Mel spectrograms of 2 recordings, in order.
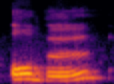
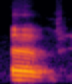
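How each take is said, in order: First: The word has a full rounded vowel. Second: The word has a weak schwa vowel. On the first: The speaker calls it wrong. "it's not obu" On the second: The speaker calls it right. "It's the schwa"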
